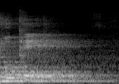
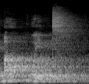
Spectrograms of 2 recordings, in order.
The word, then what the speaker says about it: bouquet: The next one is bouquet. Bouquet is B-O-U-Q-U-E-T. Some of you say banquet, but it's supposed to be bouquet. The T is not pronounced. So it's a silent T there.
